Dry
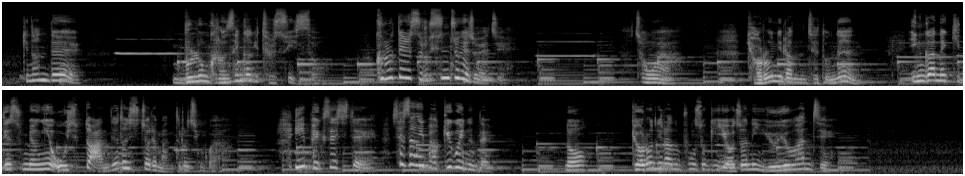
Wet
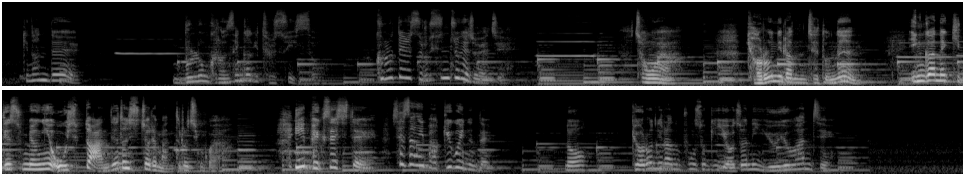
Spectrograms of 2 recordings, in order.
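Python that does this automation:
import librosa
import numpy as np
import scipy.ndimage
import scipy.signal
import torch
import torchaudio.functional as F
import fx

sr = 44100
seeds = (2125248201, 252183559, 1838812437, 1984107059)

y = fx.gain(x, sr, db=fx.line((4.42, -10.5), (5.61, 1.5), (12.88, 1.5), (13.8, -6.5)))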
